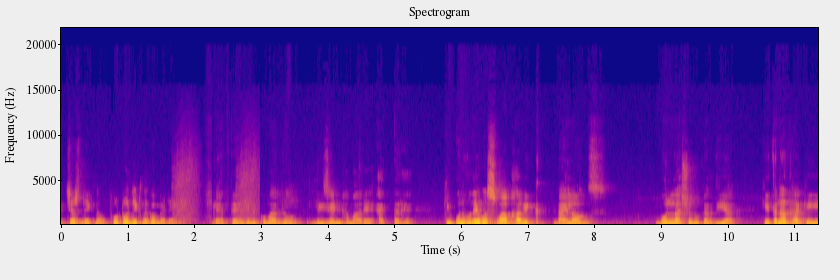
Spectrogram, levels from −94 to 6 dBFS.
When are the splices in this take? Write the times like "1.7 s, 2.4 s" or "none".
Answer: 2.3 s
